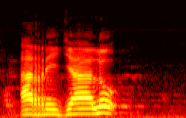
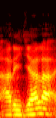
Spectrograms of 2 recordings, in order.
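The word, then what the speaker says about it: الرِّجَالُ: Para lelaki Bacanya begini, bacanya ar-rijalu. Bukan arijala ya kan? Bukan arijali.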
